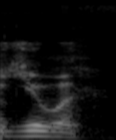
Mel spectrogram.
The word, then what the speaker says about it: Famuyiwa: Rick Famuyiwa, I might be saying that wrong. – Famuyiwa.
